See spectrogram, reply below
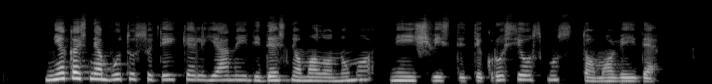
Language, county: Lithuanian, Telšiai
